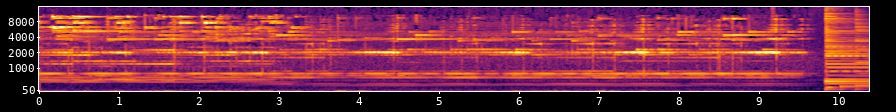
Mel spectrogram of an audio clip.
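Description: "Magical background" sound effect: shimmering, chime-like tinkles over sustained held tones. The lower notes shift down to a new chord about three seconds in. It cuts off just before the end.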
